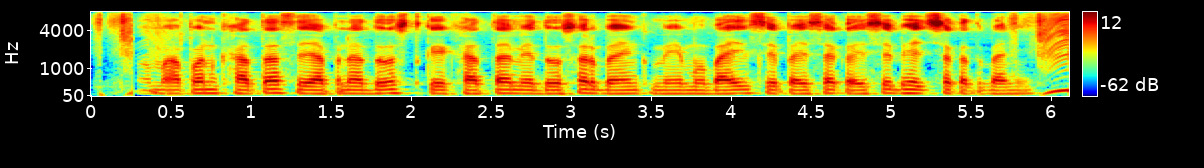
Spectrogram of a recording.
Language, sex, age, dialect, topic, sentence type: Bhojpuri, male, 18-24, Southern / Standard, banking, question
